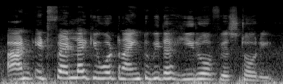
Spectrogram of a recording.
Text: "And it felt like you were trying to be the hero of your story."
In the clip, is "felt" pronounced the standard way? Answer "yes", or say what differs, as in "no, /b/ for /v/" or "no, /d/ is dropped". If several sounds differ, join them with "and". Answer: yes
